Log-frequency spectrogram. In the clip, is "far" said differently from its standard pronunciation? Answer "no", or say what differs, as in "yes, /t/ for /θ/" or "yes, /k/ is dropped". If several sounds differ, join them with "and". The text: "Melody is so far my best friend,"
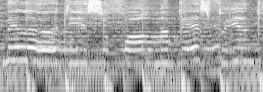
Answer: yes, /l/ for /ɹ/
